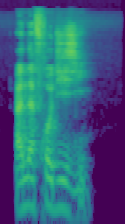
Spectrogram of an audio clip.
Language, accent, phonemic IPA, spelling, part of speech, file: French, France, /a.na.fʁɔ.di.zi/, anaphrodisie, noun, LL-Q150 (fra)-anaphrodisie.wav
- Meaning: anaphrodisia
